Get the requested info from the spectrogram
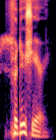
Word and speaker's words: fiduciary: a fiduciary, if I'm saying that right, or fiduciary, yeah.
